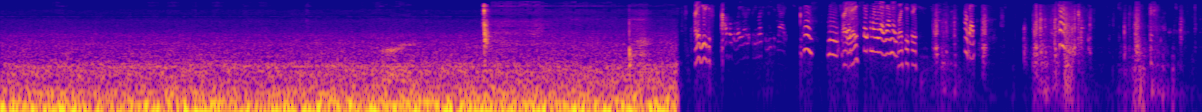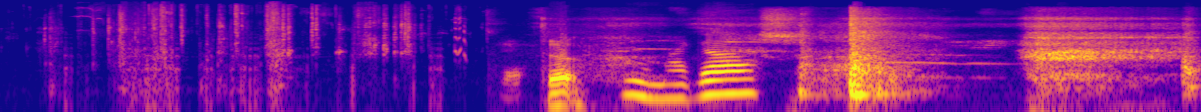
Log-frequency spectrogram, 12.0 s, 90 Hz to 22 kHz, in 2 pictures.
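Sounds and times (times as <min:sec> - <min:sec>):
vehicle road noise: 0:00.0 - 0:03.4
vending machine caster wheels squeaking: 0:03.4 - 0:08.4.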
